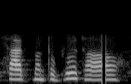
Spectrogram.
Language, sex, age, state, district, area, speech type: Nepali, female, 45-60, West Bengal, Jalpaiguri, rural, conversation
